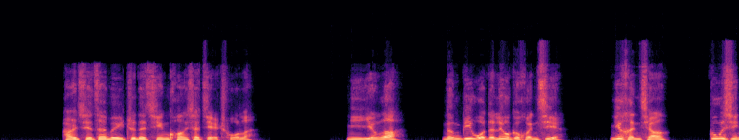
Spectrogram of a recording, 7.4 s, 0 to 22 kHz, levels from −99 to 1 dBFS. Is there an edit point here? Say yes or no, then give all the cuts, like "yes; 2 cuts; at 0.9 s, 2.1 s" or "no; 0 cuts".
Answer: no; 0 cuts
